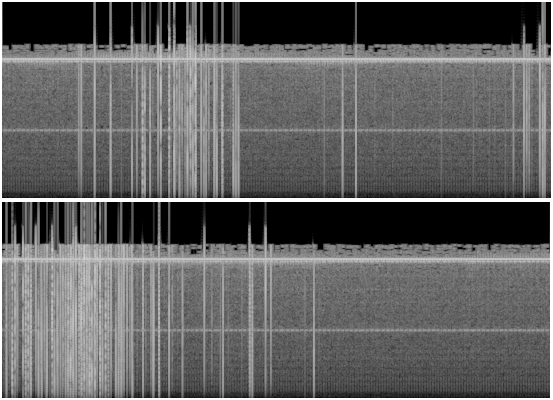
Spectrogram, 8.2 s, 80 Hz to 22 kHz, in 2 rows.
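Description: Radio static from a 1.2 GHz analog FPV video link's audio channel: a steady hiss with a thin high whine, broken by two bursts of loud crackling, about a second in and again around four to five seconds. The crackle is the sign of the video signal weakening and breaking up.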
